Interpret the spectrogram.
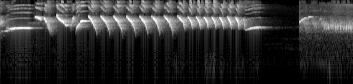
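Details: Canary song used as a masteran training recording to get other canaries singing. Rapid, evenly repeated down-sweeping trilled notes, then a short pause and a buzzy high phrase.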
